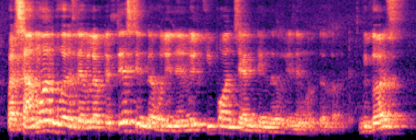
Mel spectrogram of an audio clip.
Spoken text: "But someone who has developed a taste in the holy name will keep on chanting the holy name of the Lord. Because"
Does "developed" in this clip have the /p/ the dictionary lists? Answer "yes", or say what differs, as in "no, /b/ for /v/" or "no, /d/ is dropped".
yes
